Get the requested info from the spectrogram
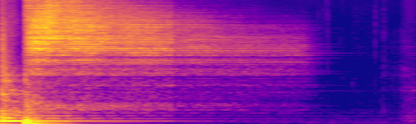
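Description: Drum kit: the last stroke of a short fill that descends around the toms lands on beat one with a crash cymbal and bass drum about a quarter second in. The crash and the floor tom ring on and fade away over about three seconds.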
